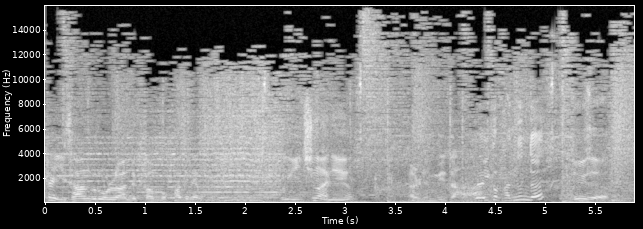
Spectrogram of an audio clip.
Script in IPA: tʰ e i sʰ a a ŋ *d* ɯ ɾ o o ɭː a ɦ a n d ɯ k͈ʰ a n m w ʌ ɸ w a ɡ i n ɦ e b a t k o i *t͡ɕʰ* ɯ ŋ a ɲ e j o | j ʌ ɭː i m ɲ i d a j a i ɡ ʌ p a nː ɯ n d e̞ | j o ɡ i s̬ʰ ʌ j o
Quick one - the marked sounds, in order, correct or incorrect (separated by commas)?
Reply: incorrect, correct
